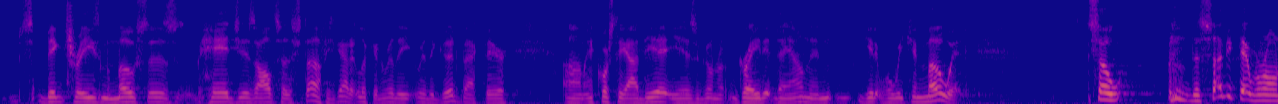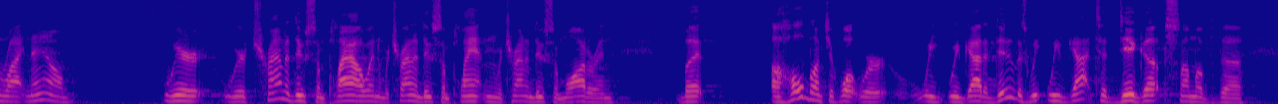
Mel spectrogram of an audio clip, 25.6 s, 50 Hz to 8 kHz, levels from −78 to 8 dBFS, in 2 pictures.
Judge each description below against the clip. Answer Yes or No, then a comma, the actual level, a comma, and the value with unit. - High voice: No, low, 130 Hz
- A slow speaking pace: No, fast, 205 wpm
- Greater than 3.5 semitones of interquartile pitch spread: Yes, average, 4.0 semitones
